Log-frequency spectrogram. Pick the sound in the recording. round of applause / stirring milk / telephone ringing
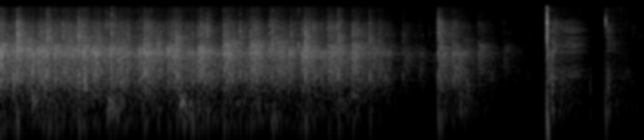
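round of applause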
